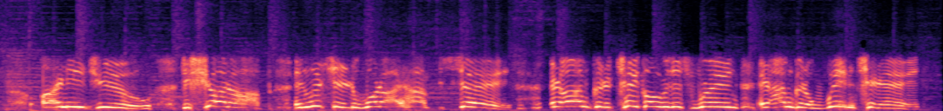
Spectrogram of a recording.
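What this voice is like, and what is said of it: Generic pro wrestler voice. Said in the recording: “that was more like that was generic wrestler... That was a Hollywood version”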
